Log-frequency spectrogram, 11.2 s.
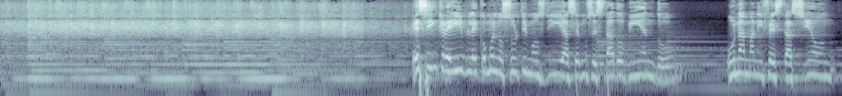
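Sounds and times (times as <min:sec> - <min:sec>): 
audience applauding: 0:00.0 - 0:06.4
sustained keyboard chords: 0:00.0 - 0:11.2
speech: 0:05.5 - 0:11.2.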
